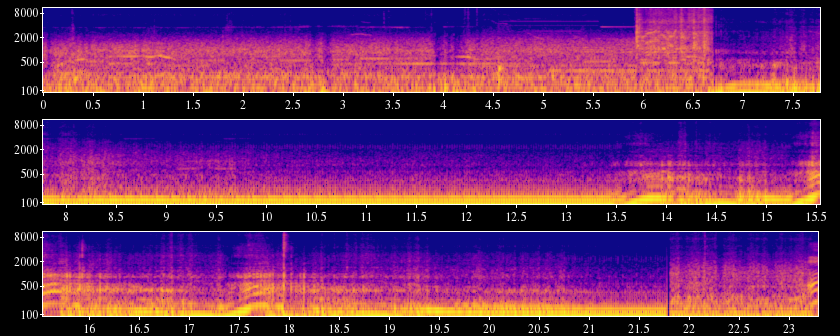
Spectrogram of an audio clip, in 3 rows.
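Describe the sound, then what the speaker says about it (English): A 2008 Ford Mustang with a 4-liter V6 cranks and fires up, then settles into a steady loud idle through its mufflers, punctuated by several sharp revs that climb and fall, with brief talk early on. "I'm going to start it up for you so you can hear those pipes mufflers in action"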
